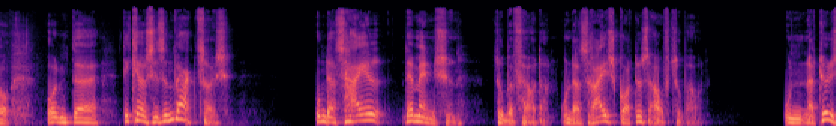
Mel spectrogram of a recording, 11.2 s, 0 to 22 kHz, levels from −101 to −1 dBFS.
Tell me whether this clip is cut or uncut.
uncut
